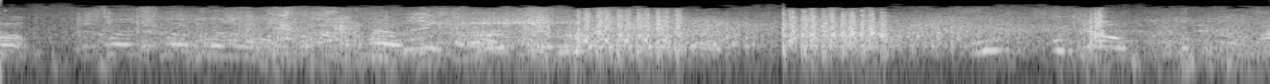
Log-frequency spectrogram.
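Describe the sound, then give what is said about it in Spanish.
Gunfire from an advancing armored tank moving toward a funeral site in Gaza: dense, crackling bursts of rapid shots, loud and continuous, with the heaviest volleys in the middle and near the end, mixed with voices. “Los disparos procedían de un tanque blindado que avanzaba hacia el lugar del funeral.”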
